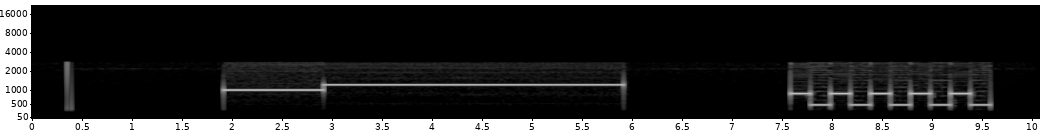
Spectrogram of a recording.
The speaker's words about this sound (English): Rescue alert, general tones, 255 Washington Street for smoke condition in the basement.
